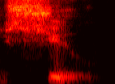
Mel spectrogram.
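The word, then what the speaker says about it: 酒: or you can say shu it sounds just like the shoe on your foot so sake yarchu are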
